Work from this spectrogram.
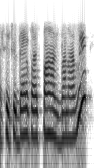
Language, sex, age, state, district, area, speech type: Kashmiri, female, 30-45, Jammu and Kashmir, Bandipora, rural, conversation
